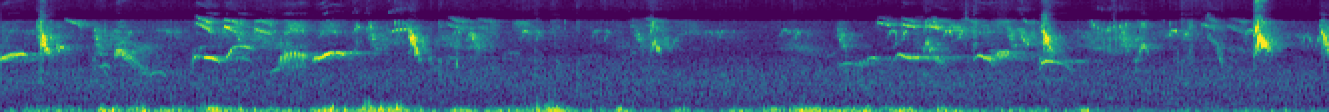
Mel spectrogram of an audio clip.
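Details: A flock of common starlings at a feeding station: many overlapping whistles, slurred rising and falling notes and short chirps, sometimes in quick runs, over a steady low rumble of background noise.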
